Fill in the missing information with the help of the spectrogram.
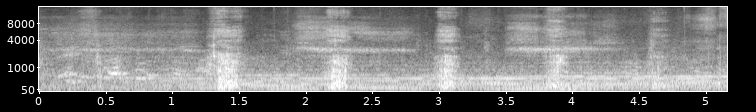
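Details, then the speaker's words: A dog thought to have a long plastic object stuck in its mouth breathes heavily, making a huffy noise. "He's breathing quite heavily. He's sort of making a bit of a huffy noise"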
